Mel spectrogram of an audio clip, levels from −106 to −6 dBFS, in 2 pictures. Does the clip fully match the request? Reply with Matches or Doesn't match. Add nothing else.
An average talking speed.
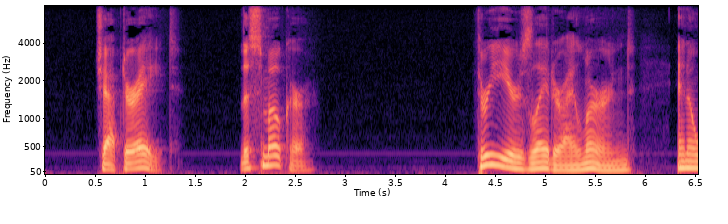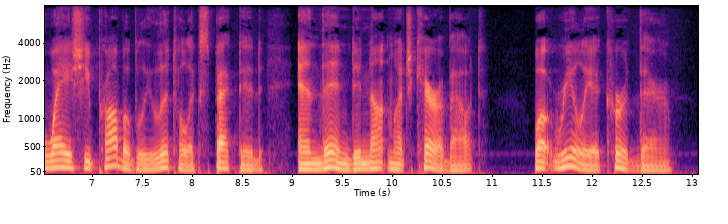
Doesn't match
